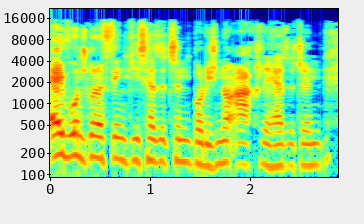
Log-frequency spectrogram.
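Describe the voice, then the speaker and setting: A man with a British accent speaks at a fairly high pitch with ordinary pitch variation. The recording is very clean, with a silent background. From UK. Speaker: MMA predictions YouTuber. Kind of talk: casual commentary monologue. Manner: casual, with many fillers.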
